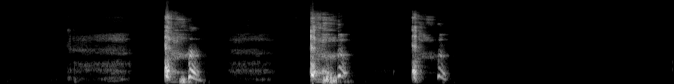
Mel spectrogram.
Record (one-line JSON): {"three_cough_length": "6.7 s", "three_cough_amplitude": 32768, "three_cough_signal_mean_std_ratio": 0.23, "survey_phase": "beta (2021-08-13 to 2022-03-07)", "age": "45-64", "gender": "Female", "wearing_mask": "No", "symptom_cough_any": true, "symptom_sore_throat": true, "symptom_fever_high_temperature": true, "symptom_headache": true, "symptom_other": true, "smoker_status": "Never smoked", "respiratory_condition_asthma": false, "respiratory_condition_other": true, "recruitment_source": "Test and Trace", "submission_delay": "2 days", "covid_test_result": "Positive", "covid_test_method": "LFT"}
